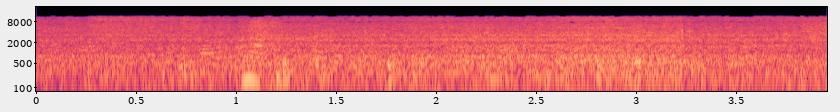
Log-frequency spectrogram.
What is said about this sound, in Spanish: Sherlock y John suben al tren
